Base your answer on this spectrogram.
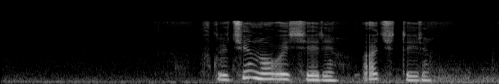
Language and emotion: Russian, neutral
